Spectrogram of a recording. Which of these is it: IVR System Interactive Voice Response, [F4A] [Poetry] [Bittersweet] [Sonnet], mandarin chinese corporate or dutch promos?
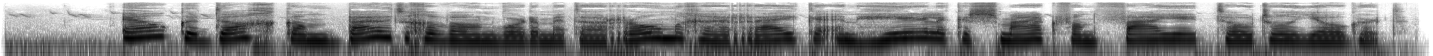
dutch promos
